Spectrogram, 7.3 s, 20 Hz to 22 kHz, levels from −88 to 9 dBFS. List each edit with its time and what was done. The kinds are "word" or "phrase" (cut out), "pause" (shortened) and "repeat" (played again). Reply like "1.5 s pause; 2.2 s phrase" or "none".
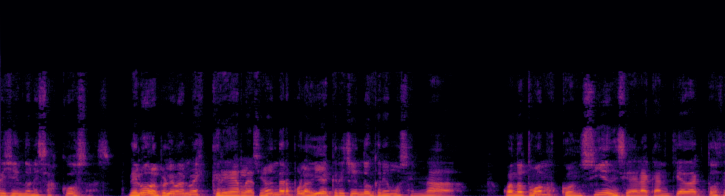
1.2 s pause; 2.5 s phrase; 3.8 s word; 4.9 s pause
